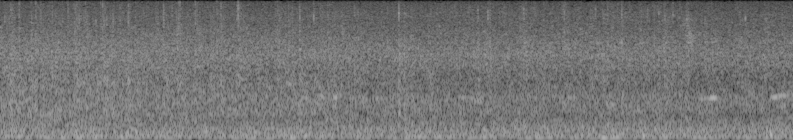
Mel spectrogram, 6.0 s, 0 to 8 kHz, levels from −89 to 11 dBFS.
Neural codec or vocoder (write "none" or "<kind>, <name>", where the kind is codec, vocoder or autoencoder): none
